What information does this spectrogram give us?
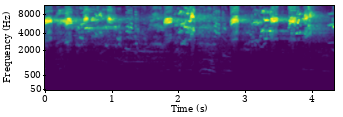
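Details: Lorikeets feeding on nectar in an indoor aviary in Niagara Falls, Canada: piercing high-pitched notes repeated several times a second, overlapping from several birds, with faint human chatter.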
